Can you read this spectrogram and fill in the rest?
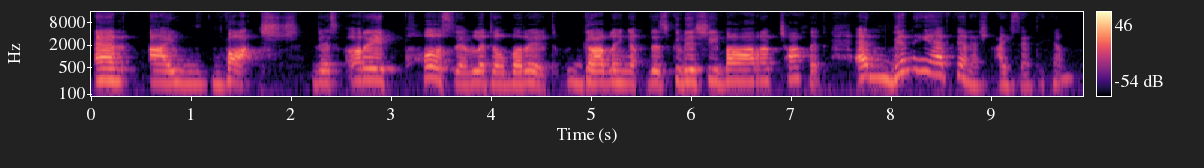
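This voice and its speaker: A woman voicing an imperious, gloating Grand High Witch with a theatrical, deliberate, commanding delivery in a storybook reading. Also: sharp tone, poor audio. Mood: sly, scornful.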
